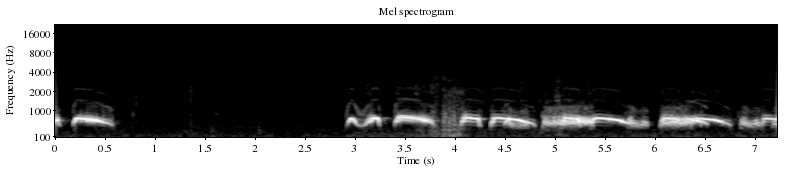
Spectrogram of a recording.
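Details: ["Vietnamese Central Highlands spotted dove, cooing in the 'thổ' style during ground-decoy trapping in wild forest; one short coo, about two seconds of quiet, then a strong rolling series of drawn-out, mellow coo notes."]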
